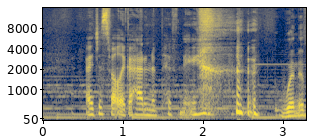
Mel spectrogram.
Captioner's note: laughs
